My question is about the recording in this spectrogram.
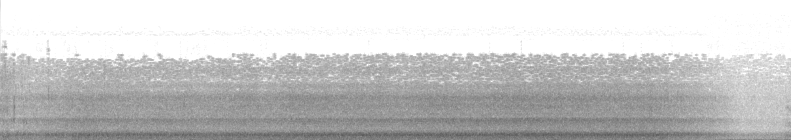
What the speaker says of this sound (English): There's hardly any wind. The waves are small.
